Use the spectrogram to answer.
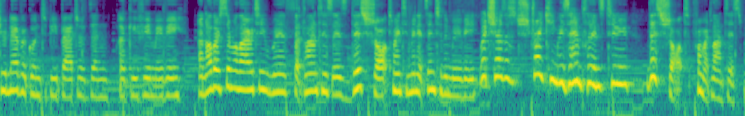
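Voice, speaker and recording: A woman giving opinionated film commentary as a video essayist, conversational with exclamatory asides. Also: medium pitch.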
